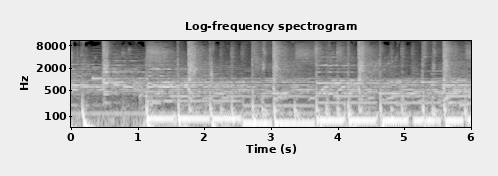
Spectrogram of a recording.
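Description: Background music with a steady bass line, over several small splashes and drips of water as pieces of smoked turkey meat are dropped by hand into a pot of water.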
